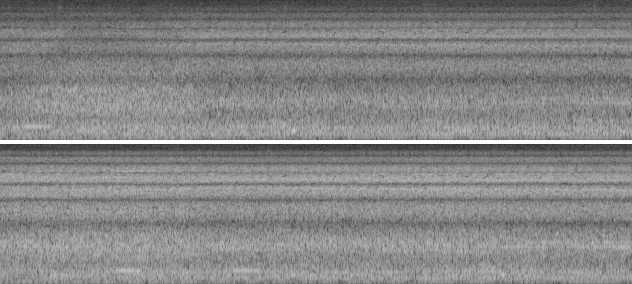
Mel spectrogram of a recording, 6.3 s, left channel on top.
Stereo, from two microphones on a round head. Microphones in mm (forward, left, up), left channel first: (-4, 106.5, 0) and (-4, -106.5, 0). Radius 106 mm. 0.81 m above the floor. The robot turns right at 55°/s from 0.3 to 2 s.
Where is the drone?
125° right; by 6.3 s 35° right.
